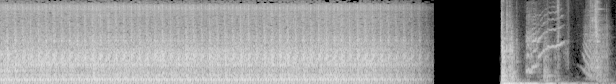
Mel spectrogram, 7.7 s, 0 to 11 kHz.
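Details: Yanmar TR190R-di diesel welder/generator after bleeding air from the fuel line and injector: loud, steady chug at about 200 firing pulses a minute, even and unbroken until shutdown; normal diesel idle.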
